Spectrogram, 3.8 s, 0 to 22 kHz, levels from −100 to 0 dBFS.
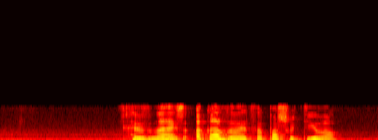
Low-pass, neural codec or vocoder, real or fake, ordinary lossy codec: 5.4 kHz; none; real; none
